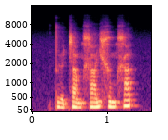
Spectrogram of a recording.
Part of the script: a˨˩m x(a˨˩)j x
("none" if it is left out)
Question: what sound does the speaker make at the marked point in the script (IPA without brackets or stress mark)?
a˧˥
